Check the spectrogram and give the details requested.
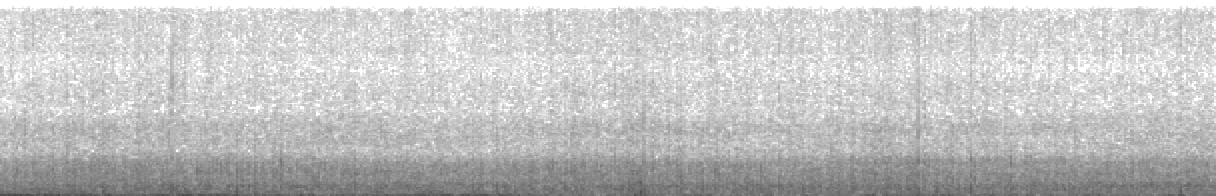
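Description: Rain falling steadily, with wind buffeting the microphone in an uneven low rumble.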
